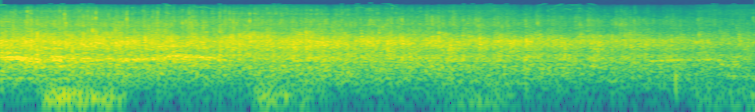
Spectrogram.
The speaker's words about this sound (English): Go on, give God a clap offering.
